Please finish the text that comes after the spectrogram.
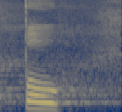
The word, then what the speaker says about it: Paul: Então, ao ver um L aqui no inglês, a gente vai fazer a mesma coisa, vai ficar Paul.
